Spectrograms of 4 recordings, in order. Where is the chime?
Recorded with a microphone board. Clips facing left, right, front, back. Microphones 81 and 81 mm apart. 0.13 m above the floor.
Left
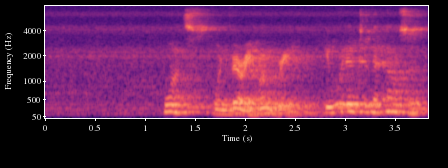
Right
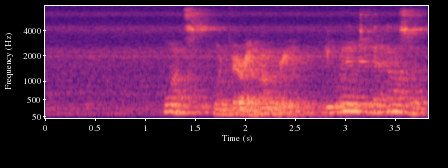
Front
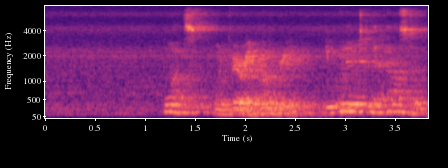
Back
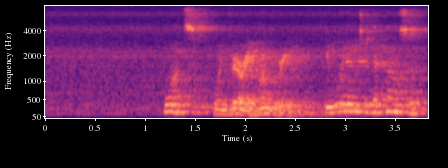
I don't hear a chime.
